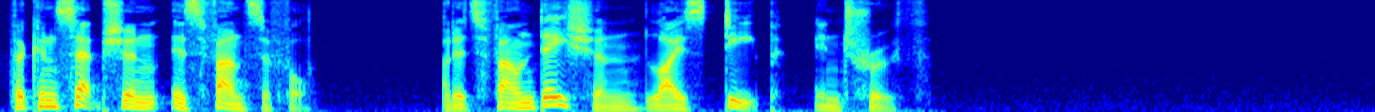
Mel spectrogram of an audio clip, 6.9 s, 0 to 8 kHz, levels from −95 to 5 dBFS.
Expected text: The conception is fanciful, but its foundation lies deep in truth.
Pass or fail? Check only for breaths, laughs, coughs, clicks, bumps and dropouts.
pass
